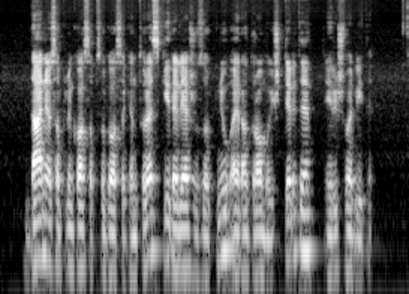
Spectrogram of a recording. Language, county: Lithuanian, Šiauliai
